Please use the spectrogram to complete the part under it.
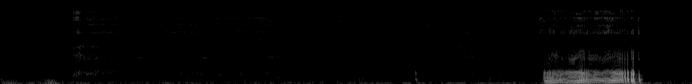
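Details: Pet dog asleep and snoring: raspy breathy snores drawn in and out, quiet at first, then one loud rough snore lasting about a second near the end.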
